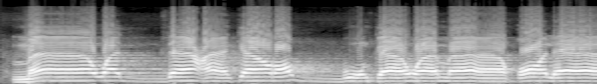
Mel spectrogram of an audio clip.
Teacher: ain diperjelas lagi, jangan sampai masuk ke hidung. Tadi qaf agak terdengar agak tipis sedikit, ya.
